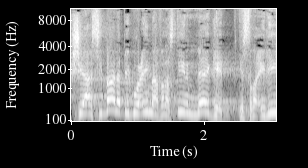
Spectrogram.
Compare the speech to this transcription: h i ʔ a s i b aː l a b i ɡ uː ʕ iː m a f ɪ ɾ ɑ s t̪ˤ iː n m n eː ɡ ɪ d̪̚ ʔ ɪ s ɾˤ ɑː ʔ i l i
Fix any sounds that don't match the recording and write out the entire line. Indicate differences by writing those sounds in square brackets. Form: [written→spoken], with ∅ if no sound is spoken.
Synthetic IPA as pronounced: [h→ʃ] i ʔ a s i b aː l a b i ɡ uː ʕ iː m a f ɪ [ɾ→l] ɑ s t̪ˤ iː n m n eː ɡ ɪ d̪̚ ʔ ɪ s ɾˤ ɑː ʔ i l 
